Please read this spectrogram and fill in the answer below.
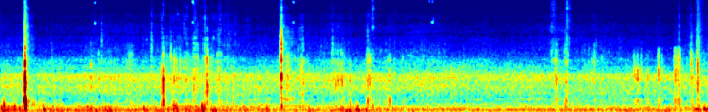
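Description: A pitched baseball, a curveball, smacking into a catcher's mitt once, sharp and loud, about half a second in. A few fainter knocks follow over the next few seconds over a steady low rumble.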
